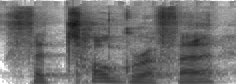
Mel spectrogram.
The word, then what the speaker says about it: photograph: It's photograph, but it's photographer. So photograph, the second syllable, photo, it's a schwa, isn't it? It's that sound, that really lazy sound. But in photographer, it's a different vowel sound.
